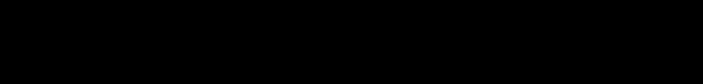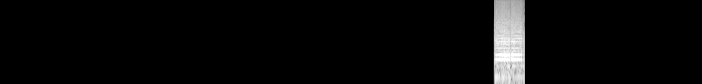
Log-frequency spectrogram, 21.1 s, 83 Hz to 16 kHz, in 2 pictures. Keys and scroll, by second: 11.2 ctrl+z.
